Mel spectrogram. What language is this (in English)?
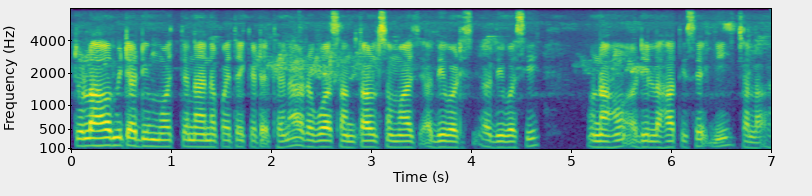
Santali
